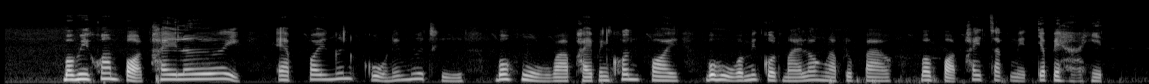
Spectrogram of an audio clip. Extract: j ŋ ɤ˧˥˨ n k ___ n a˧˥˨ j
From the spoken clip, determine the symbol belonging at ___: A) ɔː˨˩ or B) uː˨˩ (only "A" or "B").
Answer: B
